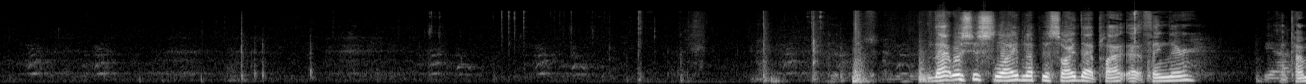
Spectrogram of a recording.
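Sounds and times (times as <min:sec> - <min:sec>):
small metal parts clicking: 0:04.2 - 0:06.7.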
